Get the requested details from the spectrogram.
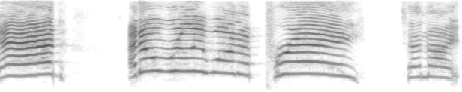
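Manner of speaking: put-on very high kid voice. Asked to do an impression of someone's children, impression of someone's child. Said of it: "do an impression of Chandler's children".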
